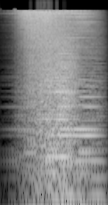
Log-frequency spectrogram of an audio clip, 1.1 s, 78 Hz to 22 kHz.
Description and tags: noise effect 2
effect created from white noise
